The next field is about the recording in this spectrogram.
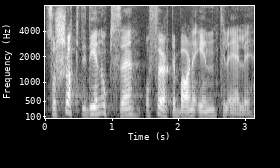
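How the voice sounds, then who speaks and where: A man with a medium-pitched voice and wide swings in pitch preaches a sermon. He reads scripture aloud, then shifts to casual, somewhat hesitant talk, his phrases trailing off softly at the ends.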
